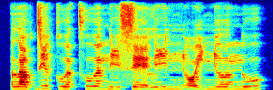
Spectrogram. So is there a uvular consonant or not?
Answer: no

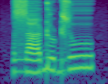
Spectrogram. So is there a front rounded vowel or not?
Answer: no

